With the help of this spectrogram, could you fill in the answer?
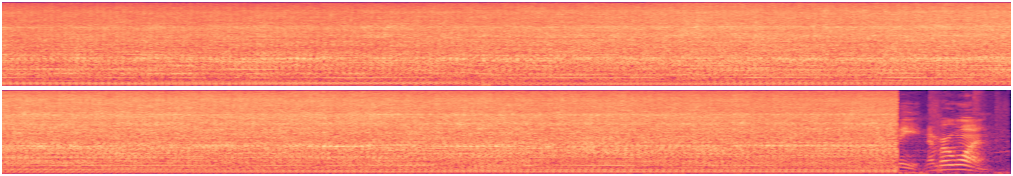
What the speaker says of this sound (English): Pay attention now to how I'm going to load the zero turn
